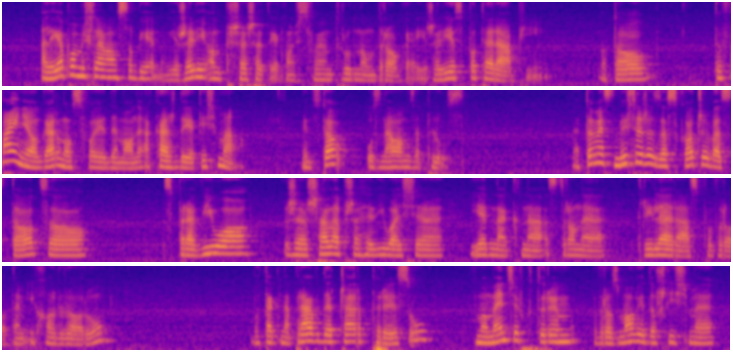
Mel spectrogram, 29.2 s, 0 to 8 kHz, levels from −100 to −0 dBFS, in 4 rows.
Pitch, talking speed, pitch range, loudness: 175 Hz, 130 wpm, 160-205 Hz, -35 LUFS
